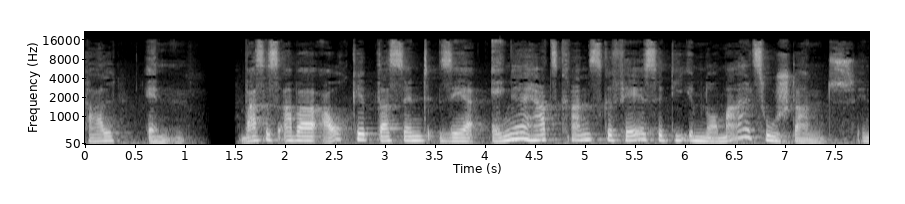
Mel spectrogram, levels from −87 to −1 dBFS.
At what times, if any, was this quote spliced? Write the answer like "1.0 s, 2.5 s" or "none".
1.5 s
